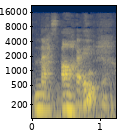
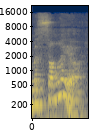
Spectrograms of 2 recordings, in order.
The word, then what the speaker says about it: Maasai: email in to say is your guest referring to Maasai pronounced mess I or some other tribal Nation you seem to be saying Messiah I'm sorry if you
